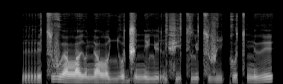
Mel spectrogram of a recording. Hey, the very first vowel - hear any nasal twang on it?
no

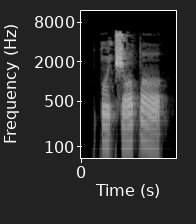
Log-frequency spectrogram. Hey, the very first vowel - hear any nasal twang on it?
yes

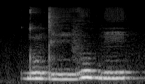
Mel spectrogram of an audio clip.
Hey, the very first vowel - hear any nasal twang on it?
yes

